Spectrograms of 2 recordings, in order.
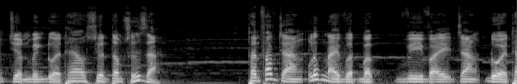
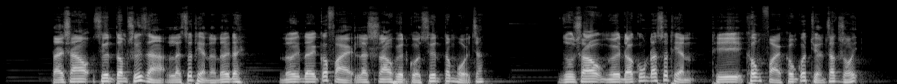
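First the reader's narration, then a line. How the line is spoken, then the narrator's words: Surprised mutter. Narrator (Vietnamese): Chàng ngạc nhiên lẩm bẩm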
